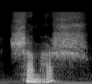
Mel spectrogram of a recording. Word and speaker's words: Shamash: Shamache, le dieu shamache mesopotamien prononcé shamach aussi en aramien et en arabe actuel Shams c'est la même.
